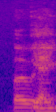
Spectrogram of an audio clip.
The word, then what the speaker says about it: Bowley: Bowley rhymes with Foley, yeah, remember now?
